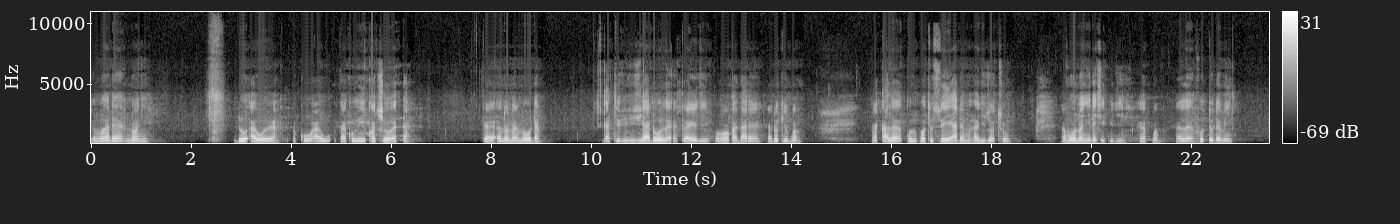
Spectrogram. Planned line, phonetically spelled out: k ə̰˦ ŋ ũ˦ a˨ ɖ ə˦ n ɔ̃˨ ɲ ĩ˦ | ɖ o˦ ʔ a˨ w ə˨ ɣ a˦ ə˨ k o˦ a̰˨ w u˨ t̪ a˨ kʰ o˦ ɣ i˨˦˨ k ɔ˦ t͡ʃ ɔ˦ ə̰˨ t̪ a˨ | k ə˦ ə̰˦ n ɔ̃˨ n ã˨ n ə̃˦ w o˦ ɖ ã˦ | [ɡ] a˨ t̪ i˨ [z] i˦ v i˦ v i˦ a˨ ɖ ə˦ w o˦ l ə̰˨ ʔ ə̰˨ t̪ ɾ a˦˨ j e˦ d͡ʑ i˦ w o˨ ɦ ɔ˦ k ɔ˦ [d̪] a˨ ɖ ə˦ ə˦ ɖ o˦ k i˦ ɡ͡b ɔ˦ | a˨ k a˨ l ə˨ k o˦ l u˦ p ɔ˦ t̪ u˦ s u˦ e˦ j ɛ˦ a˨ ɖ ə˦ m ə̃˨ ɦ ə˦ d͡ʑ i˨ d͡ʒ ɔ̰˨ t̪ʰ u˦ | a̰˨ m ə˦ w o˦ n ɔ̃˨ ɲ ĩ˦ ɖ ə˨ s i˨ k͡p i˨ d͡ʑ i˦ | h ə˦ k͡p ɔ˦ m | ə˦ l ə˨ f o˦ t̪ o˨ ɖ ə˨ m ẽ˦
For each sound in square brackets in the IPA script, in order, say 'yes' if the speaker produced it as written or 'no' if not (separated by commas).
yes, no, yes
